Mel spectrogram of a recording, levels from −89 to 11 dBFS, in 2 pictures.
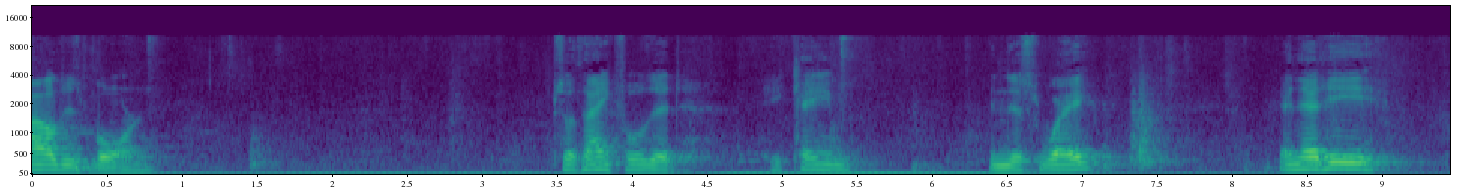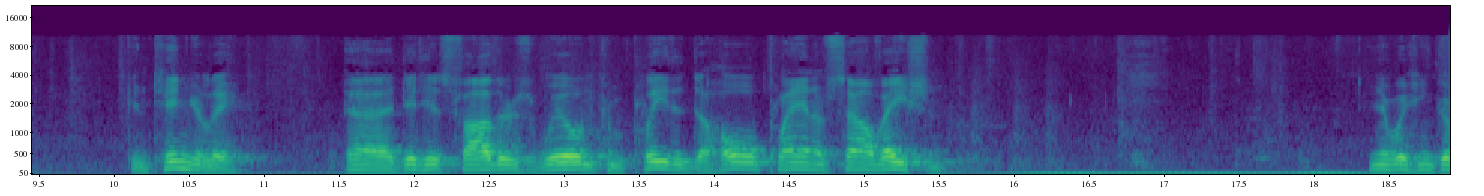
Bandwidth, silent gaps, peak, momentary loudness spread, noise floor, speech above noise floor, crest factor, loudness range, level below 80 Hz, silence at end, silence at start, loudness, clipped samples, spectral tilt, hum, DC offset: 11 kHz; none; -6 dBFS; 19 LU; -55 dBFS; 33 dB; 20 dB; 11 LU; -52 dBFS; 0 s; 0 s; -23 LUFS; under 0.1%; -7 dB/octave; none; under 0.1%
